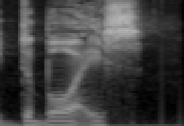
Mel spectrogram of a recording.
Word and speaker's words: Du Bois: W.E.B. Du Bois, pronounced usually Du Bois, regarding the American church, no other institution in America is built so thoroughly or more absolutely on the color line.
